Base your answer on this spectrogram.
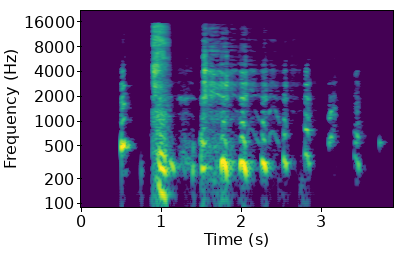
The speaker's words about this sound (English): I know we've been hitting a high vibe and then we're coughing and sneezing and yeah, okay.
